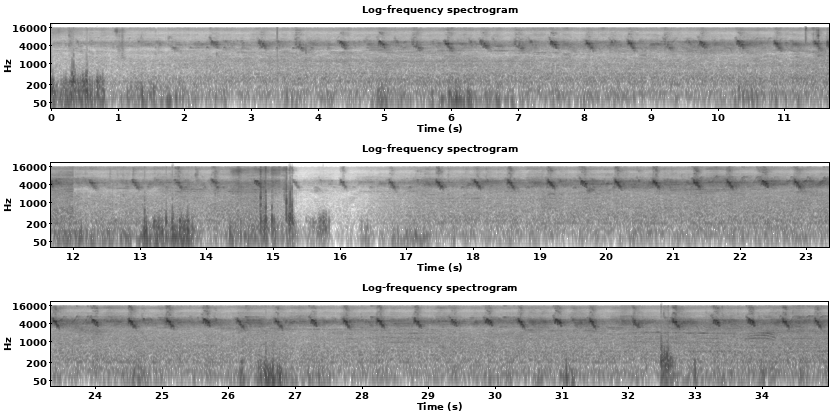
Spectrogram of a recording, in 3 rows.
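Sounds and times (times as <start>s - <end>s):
low rumbling background: 0.0s - 28.0s
bird chirping: 1.2s - 35.0s.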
